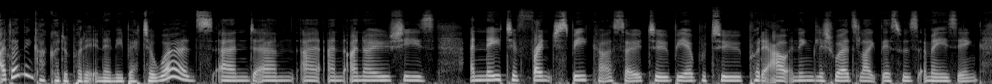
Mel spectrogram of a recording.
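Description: A woman speaks at a moderate pace with a fairly low pitch. Her intonation is fairly even and her loudness very even. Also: very clean recording, silent background. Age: 40s. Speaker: community radio host. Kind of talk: radio talk show, reading listener messages. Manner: hesitant, many fillers.

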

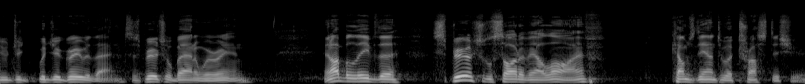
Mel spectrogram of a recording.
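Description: With an Australian accent and ordinary pitch variation, a man speaks on a very clean recording with a silent background. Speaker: visiting speaker. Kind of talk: sermon. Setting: church.

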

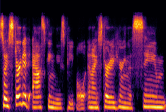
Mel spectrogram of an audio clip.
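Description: A woman speaks at a fairly quick pace in a medium pitch, with an unremarkable speaking voice. The background is quiet. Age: 50s. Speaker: video marketing coach and author. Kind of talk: interview.

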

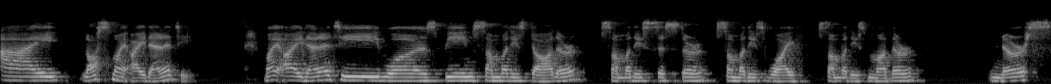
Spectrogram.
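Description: Speaking at a fairly slow pace in a Persian accent, a woman keeps her fairly low voice monotone and flat, with very even loudness throughout. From Iran. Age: 60s. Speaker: spiritual healer and hypnotherapist. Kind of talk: casual interview. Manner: halting, many fillers.

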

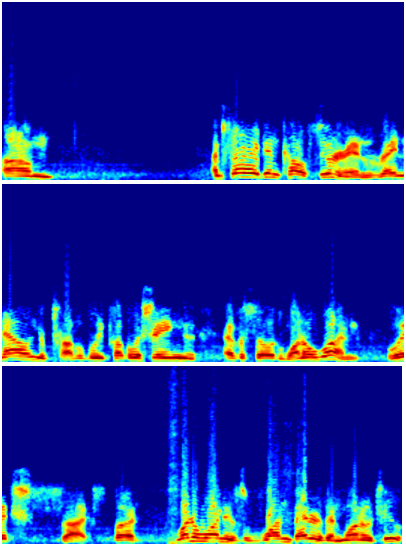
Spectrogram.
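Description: A man's fairly high voice, lively in intonation, at a fairly slow pace

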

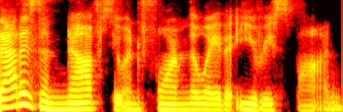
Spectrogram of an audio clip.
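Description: The sound is dry and close, with no echo. It is an ordinary speaking voice with an American accent. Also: woman. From US Midwest, Indiana. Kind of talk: faith testimony in casual interview. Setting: video call.

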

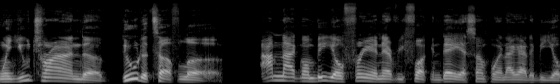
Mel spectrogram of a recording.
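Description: A man's medium-pitched voice, fairly quick in pace, with lively intonation. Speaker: podcast co-host. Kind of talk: casual chat.

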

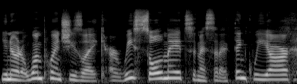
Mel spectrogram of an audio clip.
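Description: Very fast and with lively intonation, a woman speaks in a fairly high voice with an American accent. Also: dry, close sound with no echo. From Los Angeles, US. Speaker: working mother and lawyer. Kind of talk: casual chat.

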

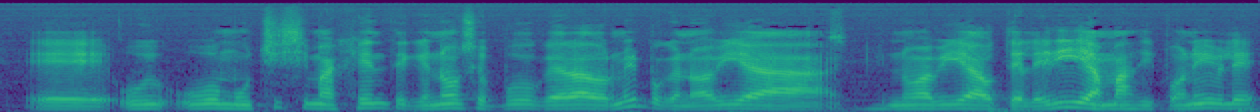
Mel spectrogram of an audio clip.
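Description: A man's voice at a moderate pace, with hardly any pauses and fairly even intonation. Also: medium pitch for a man. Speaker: festival organizer. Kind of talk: radio interview. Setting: radio studio. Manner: halting.

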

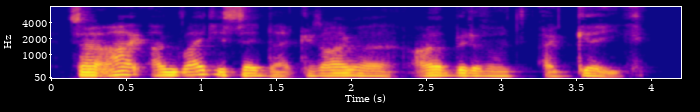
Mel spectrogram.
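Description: A man with an Australian accent speaks at a moderate pace in a dark, mellow, somewhat breathy tone, with a fairly low pitch and ordinary pitch variation. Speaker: podcast co-host. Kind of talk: interview conversation. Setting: video call.

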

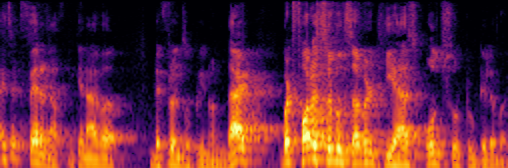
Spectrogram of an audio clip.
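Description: Talking at a very fast pace, a man with a medium pitch and vocal fry makes very wide pitch swings and big swings in loudness. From India, Uttar Pradesh. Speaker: retired civil servant. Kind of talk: interview.

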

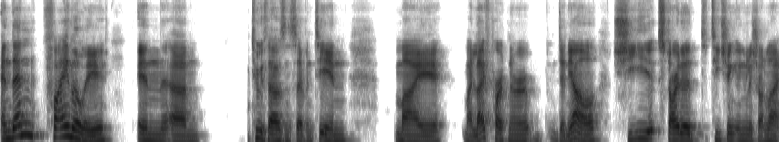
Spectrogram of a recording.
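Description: In a very clean recording with a silent background, a man with a German accent and a fairly high pitch speaks at a very slow pace with ordinary pitch variation. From Germany. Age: 30s. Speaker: startup founder, author and podcaster. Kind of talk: casual interview chat. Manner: hesitant, repeats words.

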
